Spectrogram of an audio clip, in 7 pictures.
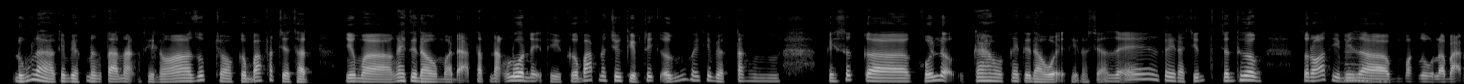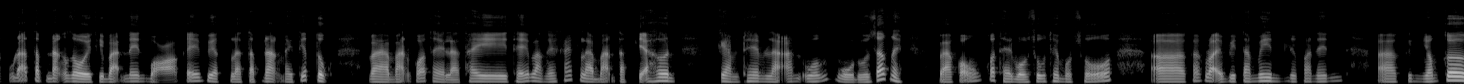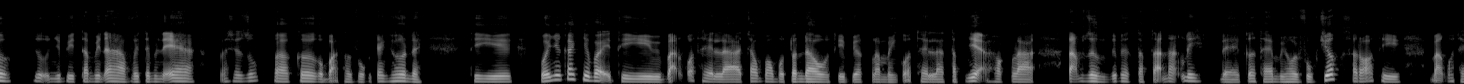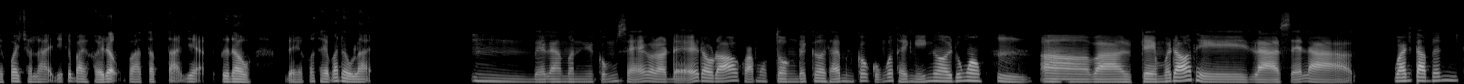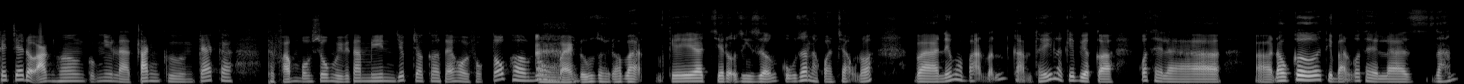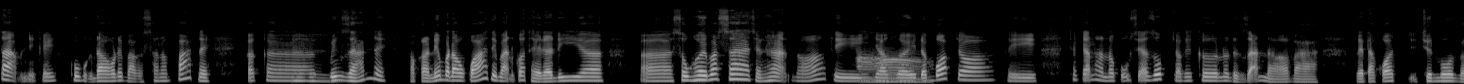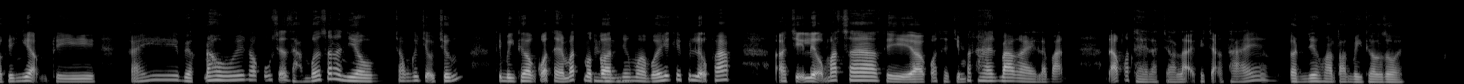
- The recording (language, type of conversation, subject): Vietnamese, advice, Vì sao tôi không hồi phục sau những buổi tập nặng và tôi nên làm gì?
- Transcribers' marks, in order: tapping; other background noise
